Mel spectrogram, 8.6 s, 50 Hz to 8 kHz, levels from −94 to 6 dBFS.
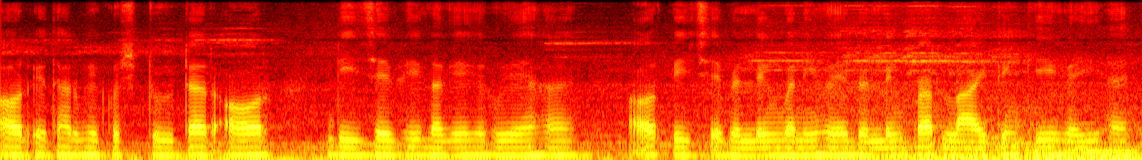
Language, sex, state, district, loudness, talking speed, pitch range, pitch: Hindi, male, Punjab, Pathankot, -16 LUFS, 160 wpm, 105-110 Hz, 105 Hz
